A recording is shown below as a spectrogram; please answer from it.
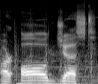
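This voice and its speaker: A man chatting casually and ramblingly as a game streamer, informal and halting, leaning on key words. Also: medium pitch, flat delivery, warm tone. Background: game music.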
